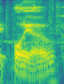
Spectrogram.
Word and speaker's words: Poyo: in Spanish but yes Kirby does say Poyo but it said the same way as chicken okay you know what really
